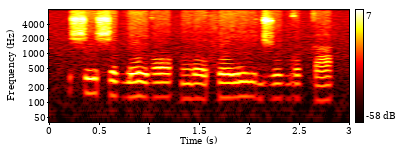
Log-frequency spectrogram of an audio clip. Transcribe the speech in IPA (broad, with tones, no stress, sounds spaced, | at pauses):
ʃ i˦ ʃ e˧ ɡ͡b ɛ̃˧ ɡ ɔ˧ | m o˨ f ɛ̃˨˦ n i˦˨ d͡ʒ u˨˦ ɡ o˦˨ k a˨˦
